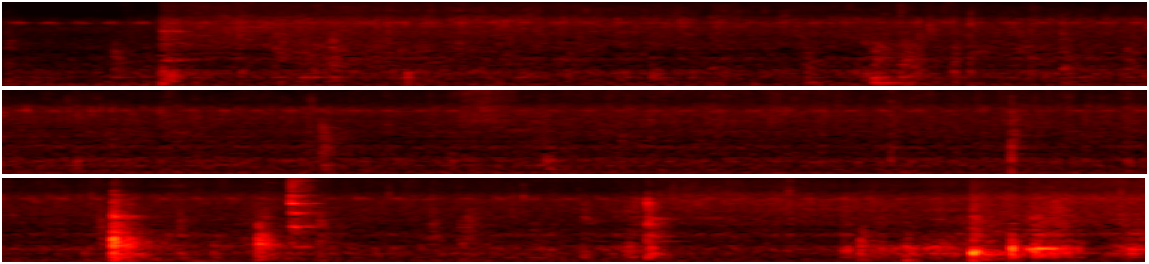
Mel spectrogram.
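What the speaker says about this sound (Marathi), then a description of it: "मसाला ढवळून घ्यायचा आहे। आता टाकायचा आहे आपला गोडा मसाला।" Masala is stirred in a pan of Konkan-style crab curry: soft sizzling and frying hiss under scraping spoon strokes, with a few sharper clinks and scrapes growing louder near the end.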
